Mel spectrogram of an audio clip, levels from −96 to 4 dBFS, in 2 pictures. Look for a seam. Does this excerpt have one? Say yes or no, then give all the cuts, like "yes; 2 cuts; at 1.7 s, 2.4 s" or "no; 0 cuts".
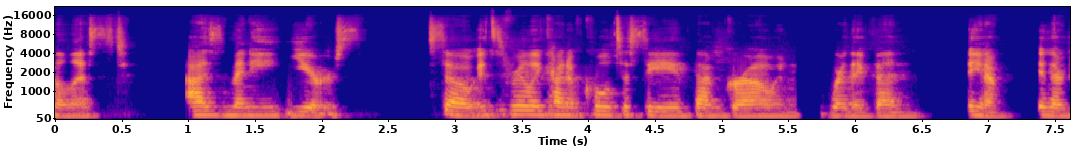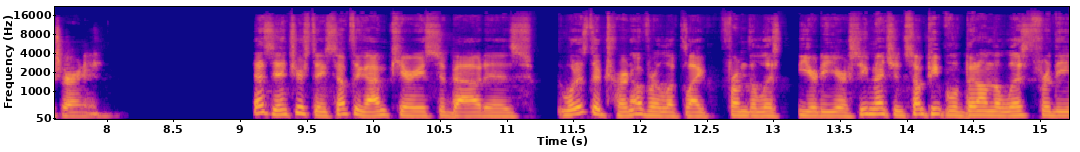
no; 0 cuts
